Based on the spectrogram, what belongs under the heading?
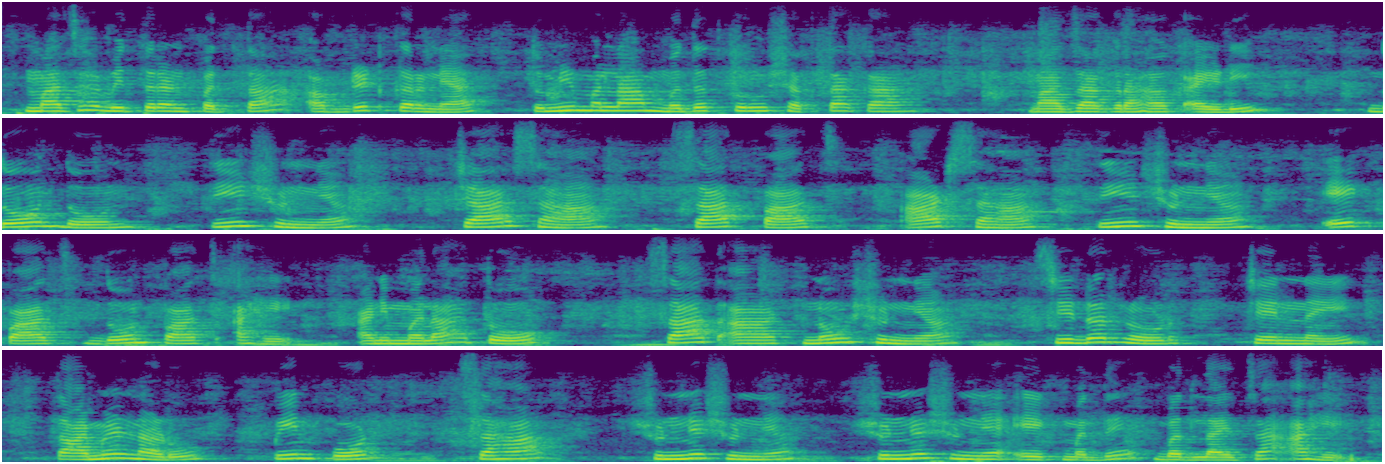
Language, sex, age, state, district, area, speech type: Marathi, female, 45-60, Maharashtra, Osmanabad, rural, read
